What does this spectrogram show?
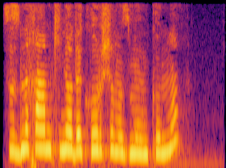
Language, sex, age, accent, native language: Uzbek, female, 18-24, Buxoro, Uzbek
